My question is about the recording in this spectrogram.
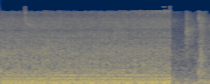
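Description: A motor vehicle engine running steadily with a low throb and street noise. It cuts off abruptly near the end.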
